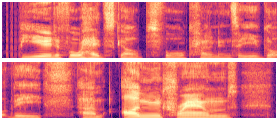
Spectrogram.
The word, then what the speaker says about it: Conan: so this is the Mezco 112 King Conan, not Conan. Hello, Jay, my friend, who always pulls me up for my pronunciation of Conan.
